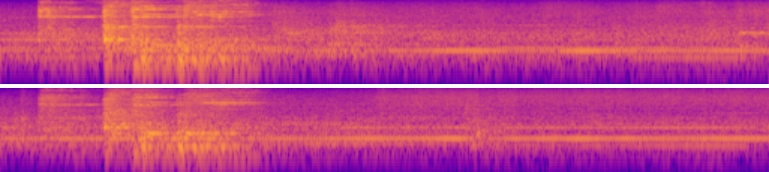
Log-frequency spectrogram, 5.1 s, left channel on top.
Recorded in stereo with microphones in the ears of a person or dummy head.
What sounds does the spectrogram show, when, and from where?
0.2 s breaking glass: 30° left (ahead or behind), 3.5 m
